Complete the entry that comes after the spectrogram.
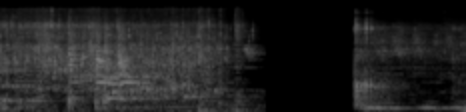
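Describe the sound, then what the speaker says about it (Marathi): Tap water running over hands being washed after making lentil vadis on a grinding stone, a steady close splashing rush that cuts out briefly and resumes. "वड्या घालून झाल्या, आता घेतो हात धुवून"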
